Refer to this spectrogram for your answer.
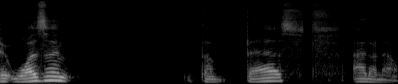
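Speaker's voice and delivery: sounding disappointed. Going through songs they were anticipating, the speaker admits one fell short; disappointed. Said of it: "you can hear how disappointed I am in my voice".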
